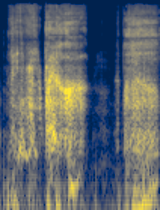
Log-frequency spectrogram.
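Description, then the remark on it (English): A voice imitates someone slurping ramen noodles in three wet, hissing bursts, the middle one loudest, with brief gaps between them, fairly loud with no talking. “He- sucking up ramen.”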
